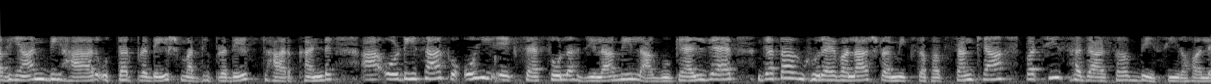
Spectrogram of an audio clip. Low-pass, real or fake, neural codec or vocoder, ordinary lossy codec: 3.6 kHz; real; none; none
